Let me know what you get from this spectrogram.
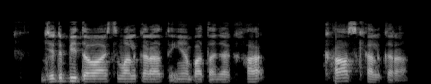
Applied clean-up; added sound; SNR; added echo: none; none; none; none.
